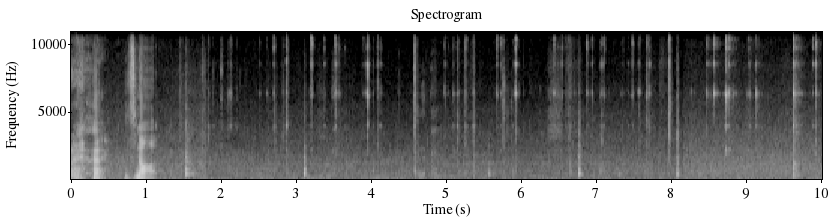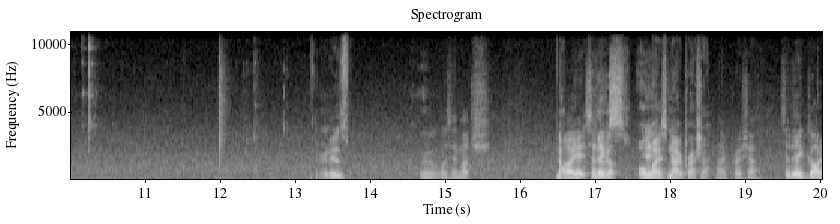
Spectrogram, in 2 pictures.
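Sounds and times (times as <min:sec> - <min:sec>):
hand tools clinking on metal: 0:01.8 - 0:10.5.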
